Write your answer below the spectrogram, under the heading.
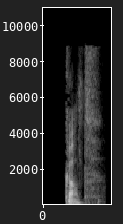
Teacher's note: The Dutch K is softer than the English K and sounds like a cross between the English K and G.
